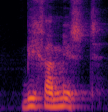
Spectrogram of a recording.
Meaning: bigamist
- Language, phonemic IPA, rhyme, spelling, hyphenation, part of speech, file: Dutch, /biɣaːˈmɪst/, -ɪst, bigamist, bi‧ga‧mist, noun, Nl-bigamist.ogg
